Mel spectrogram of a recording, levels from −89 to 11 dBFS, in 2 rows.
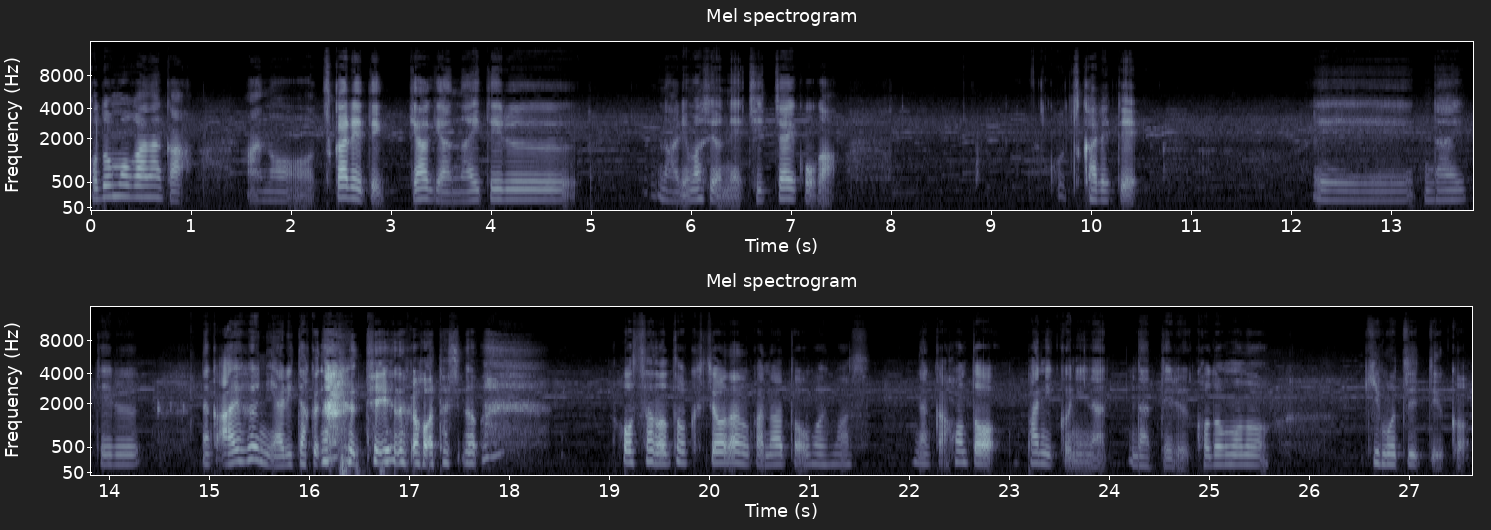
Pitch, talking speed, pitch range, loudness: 180 Hz, 235 characters per minute, 170-215 Hz, -29 LUFS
